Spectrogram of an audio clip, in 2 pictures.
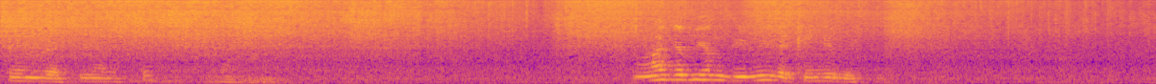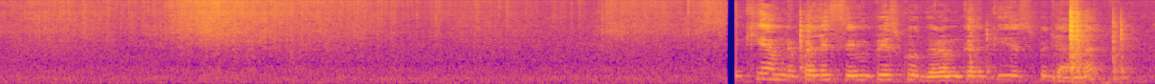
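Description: Batter sizzles softly in a hot pan.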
